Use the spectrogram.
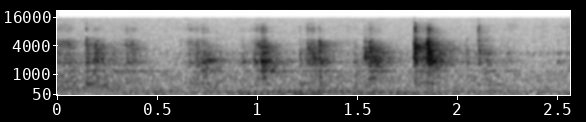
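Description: Bolt being cranked down hard onto the riser of a Samick Sage recurve bow, a series of quick ratcheting clicks in short bursts, fairly close and moderate in level, with no talking.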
